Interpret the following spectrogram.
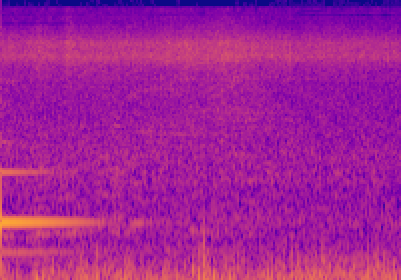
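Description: A single ring-like tone, struck just before and fading out over the first second, over a steady low rumble of background noise.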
